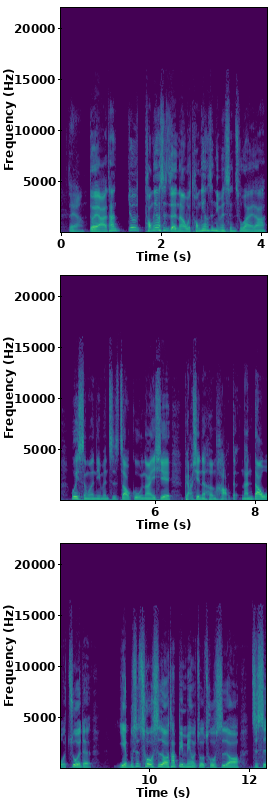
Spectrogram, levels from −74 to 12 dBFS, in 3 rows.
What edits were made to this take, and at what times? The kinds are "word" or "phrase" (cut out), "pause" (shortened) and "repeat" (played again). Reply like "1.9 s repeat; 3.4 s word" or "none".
none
